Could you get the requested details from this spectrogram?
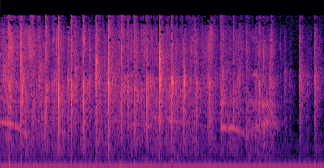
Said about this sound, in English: Let's give him a hand. Welcome to the microphone.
